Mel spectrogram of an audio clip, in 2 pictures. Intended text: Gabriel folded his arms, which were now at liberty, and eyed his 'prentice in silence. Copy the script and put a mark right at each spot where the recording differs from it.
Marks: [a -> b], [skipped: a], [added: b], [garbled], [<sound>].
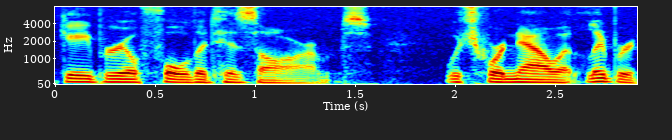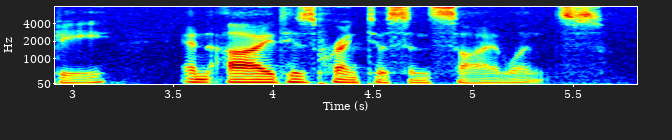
Gabriel folded his arms, which were now at liberty, and eyed his 'prentice in silence.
